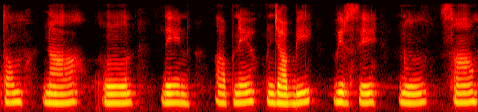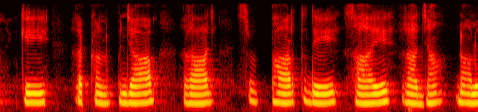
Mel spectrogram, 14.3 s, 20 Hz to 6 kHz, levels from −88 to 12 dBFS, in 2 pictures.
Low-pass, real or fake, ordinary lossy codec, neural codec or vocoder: 5.4 kHz; real; none; none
